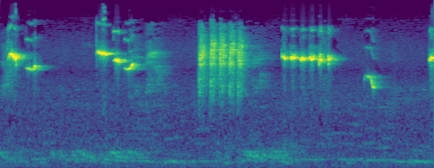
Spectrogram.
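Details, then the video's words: Sunbird song for training cage birds: thin sliding whistles, a dense buzzy burst, then a rapid string of sharp high notes, a brief lower chirp and a final whistle. "Masteran Suara Kolibri"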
